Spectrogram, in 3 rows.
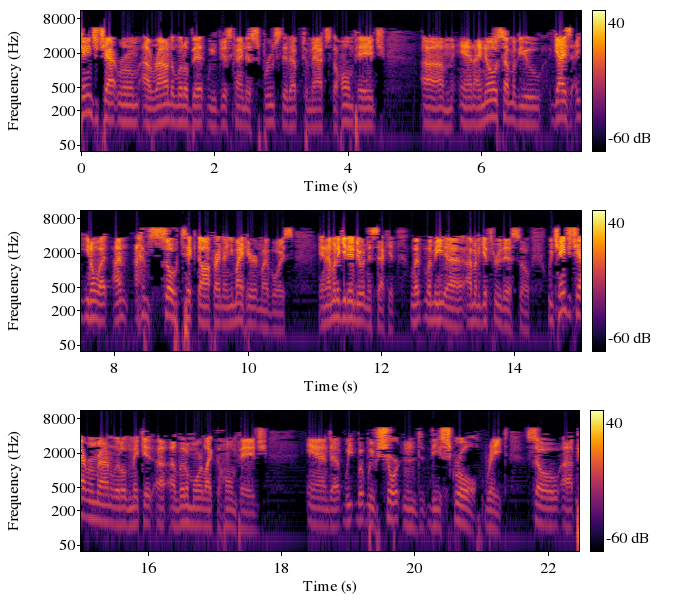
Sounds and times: Speech: 0.0s - 17.8s, 18.4s - 22.4s.

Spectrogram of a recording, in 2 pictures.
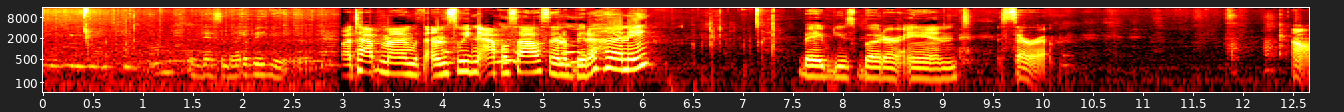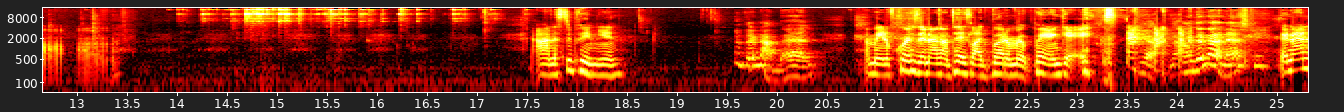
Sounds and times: Inside, small room: 0.0s - 25.3s.

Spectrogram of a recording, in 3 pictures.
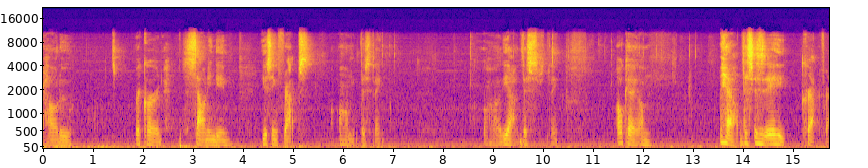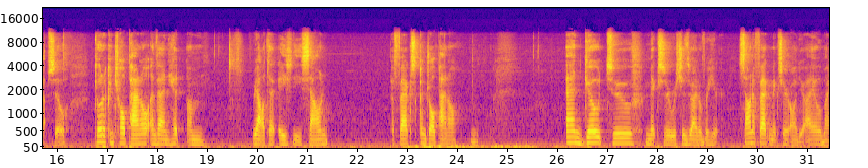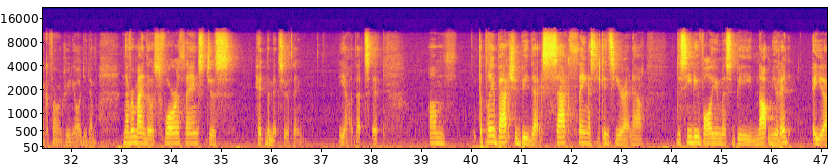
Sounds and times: Speech: 0.0s - 0.6s, 1.4s - 3.8s, 4.4s - 6.8s, 8.8s - 10.4s, 11.4s - 12.2s, 13.6s - 21.5s, 22.7s - 24.5s, 26.2s - 36.7s, 37.4s - 38.2s, 39.2s - 43.5s, 44.1s - 47.1s.

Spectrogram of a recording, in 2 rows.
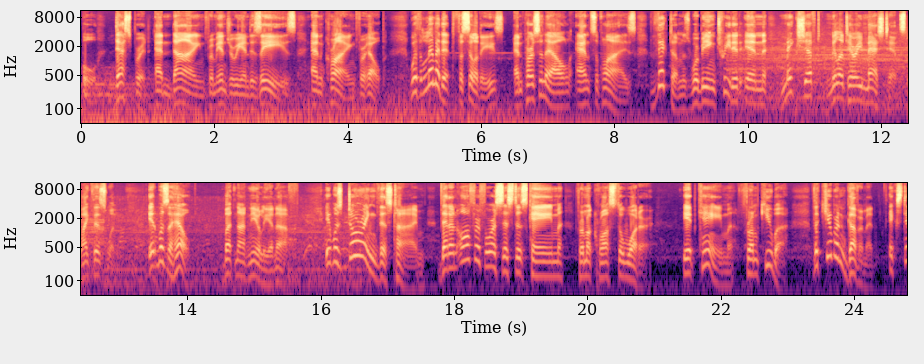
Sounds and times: Speech: 0.0s - 24.8s.

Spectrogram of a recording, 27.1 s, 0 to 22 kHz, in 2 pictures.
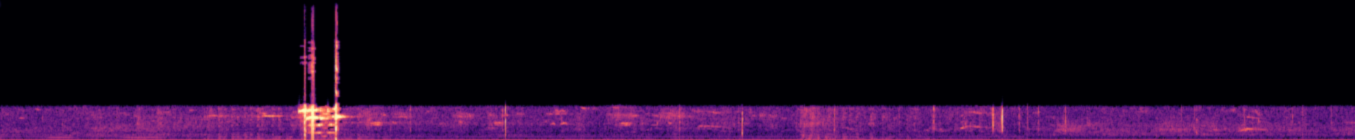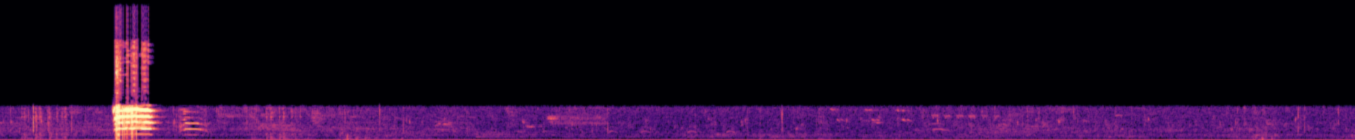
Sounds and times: Outside, rural or natural: 0.0s - 27.1s.

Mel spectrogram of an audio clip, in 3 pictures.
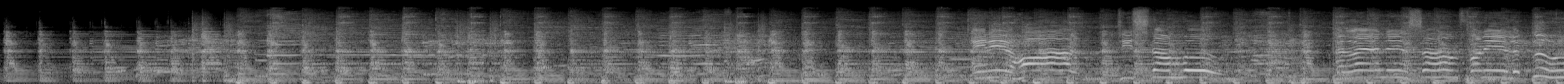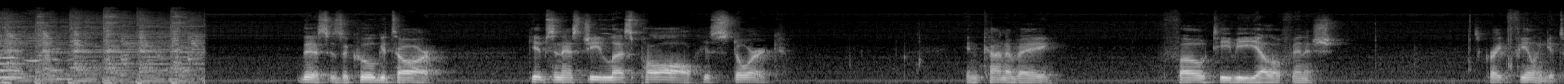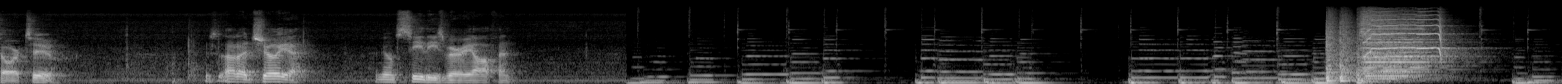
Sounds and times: Music: 0.0s - 17.8s, 37.5s - 46.9s
Speech: 18.6s - 20.2s, 20.9s - 23.6s, 25.3s - 26.3s, 27.3s - 29.1s, 30.4s - 32.0s, 33.3s - 36.6s.

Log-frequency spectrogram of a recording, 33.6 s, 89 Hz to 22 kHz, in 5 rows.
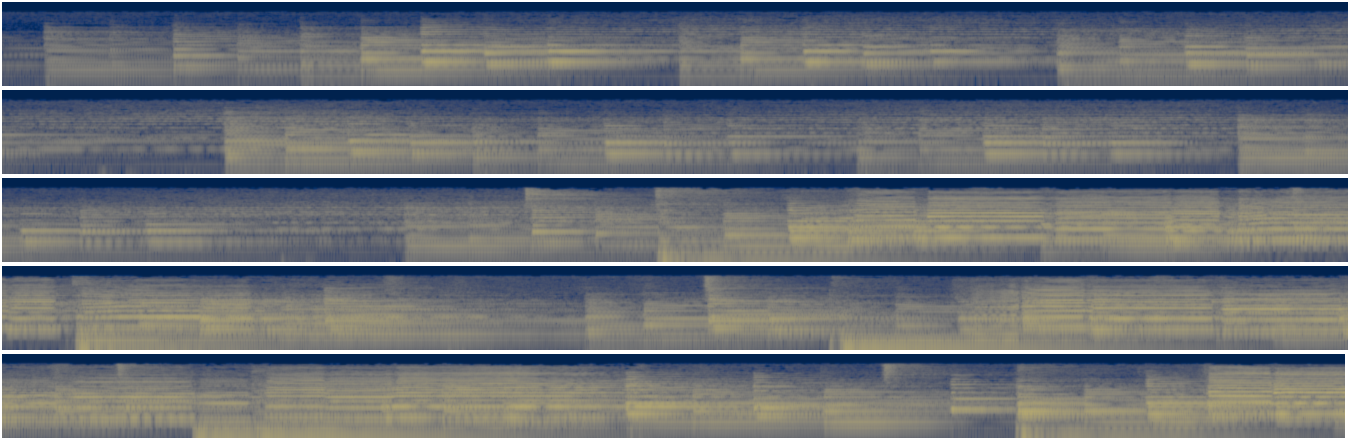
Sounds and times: Music: 0.0s - 33.6s.

